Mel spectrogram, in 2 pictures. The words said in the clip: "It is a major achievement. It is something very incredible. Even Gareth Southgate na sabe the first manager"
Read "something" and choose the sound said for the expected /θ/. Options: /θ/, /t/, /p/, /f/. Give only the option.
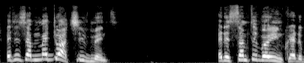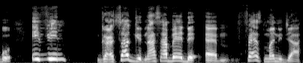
/t/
